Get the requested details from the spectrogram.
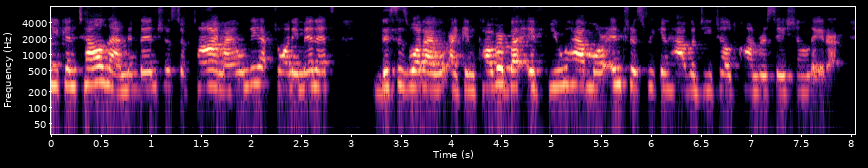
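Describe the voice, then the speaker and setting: A woman speaks very fast in a raised, projected voice. Her tone is bright and sharp. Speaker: public speaking coach. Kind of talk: webinar Q&A. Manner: animated.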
